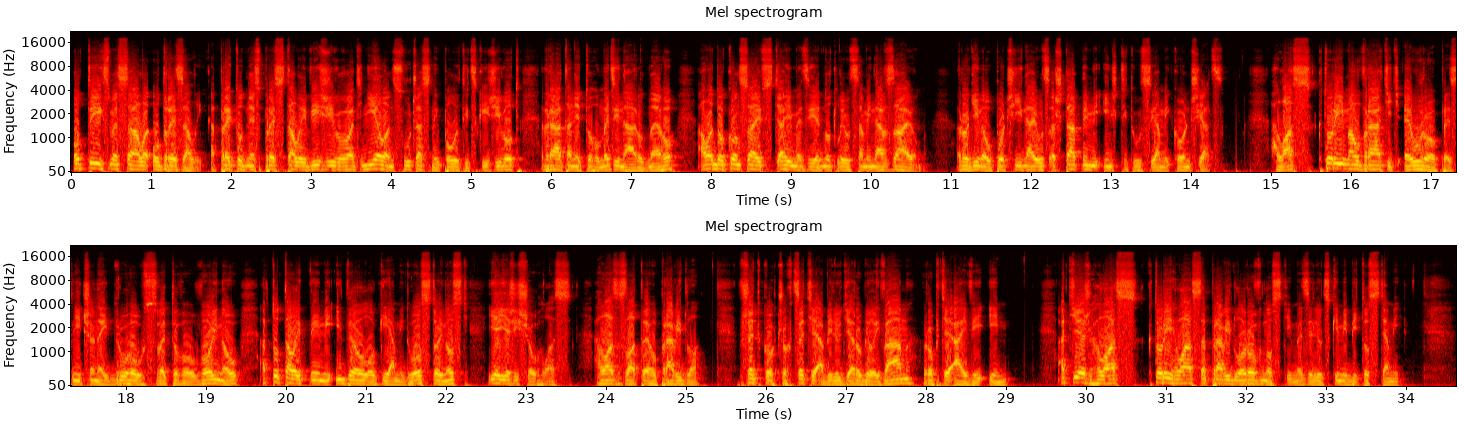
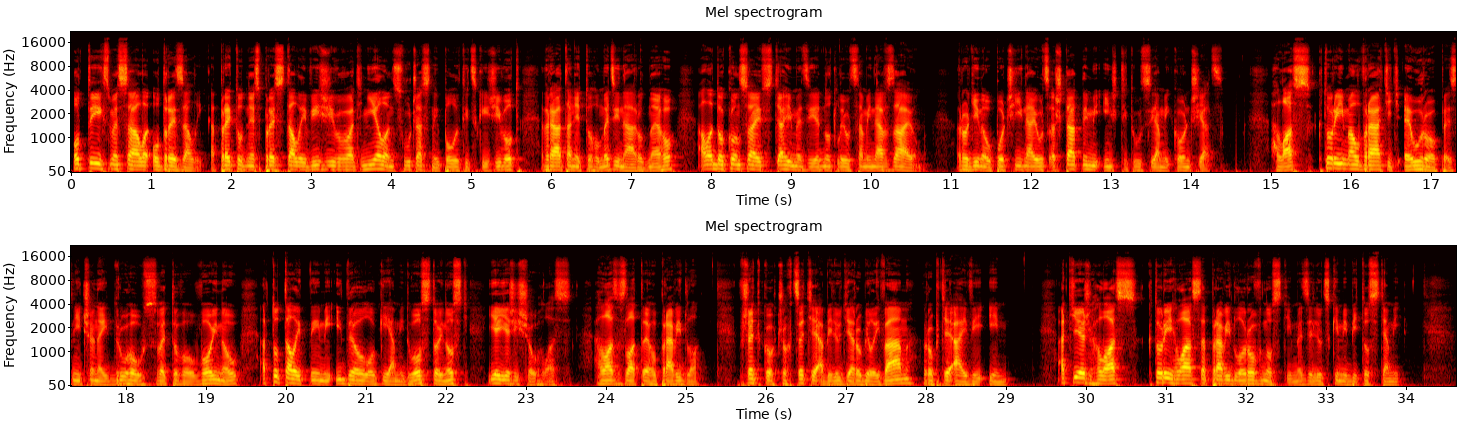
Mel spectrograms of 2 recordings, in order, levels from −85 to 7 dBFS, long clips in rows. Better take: second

